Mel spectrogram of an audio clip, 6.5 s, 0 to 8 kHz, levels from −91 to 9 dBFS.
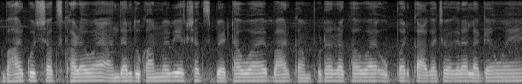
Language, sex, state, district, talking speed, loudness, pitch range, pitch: Hindi, male, Bihar, East Champaran, 240 wpm, -20 LUFS, 120-130 Hz, 125 Hz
